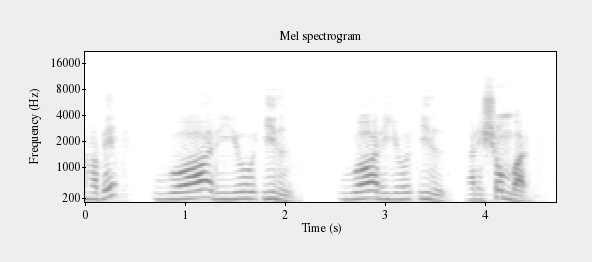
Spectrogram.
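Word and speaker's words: 월요일: তাহলে এই শব্দটার উচ্চারণ হবে উয়া রিও ইল, উয়া রিও ইল মানে সোমবার।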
